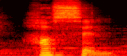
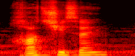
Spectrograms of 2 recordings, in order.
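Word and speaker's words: Hassen (八千): 8000 ist Hassen, nicht Hachiseng sondern Hasseng.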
